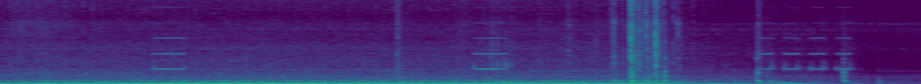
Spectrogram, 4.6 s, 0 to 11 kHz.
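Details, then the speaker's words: 2004 Nissan Frontier supercharged 3.3 V6, about 49,000 miles, 22 years old: even idle and clean shut-off with no knock after tightening loose torque converter bolts that caused rod-knock-like noise at start and shutdown. "Yeah, that sounds a heck of a lot better. I don't hear that knocking now when I start it and turn it off."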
